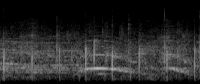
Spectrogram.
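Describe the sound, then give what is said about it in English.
Audience applause for debaters at the close of a debate night, a dense, steady patter of many hands clapping throughout. “Round of applause for all our debaters tonight.”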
